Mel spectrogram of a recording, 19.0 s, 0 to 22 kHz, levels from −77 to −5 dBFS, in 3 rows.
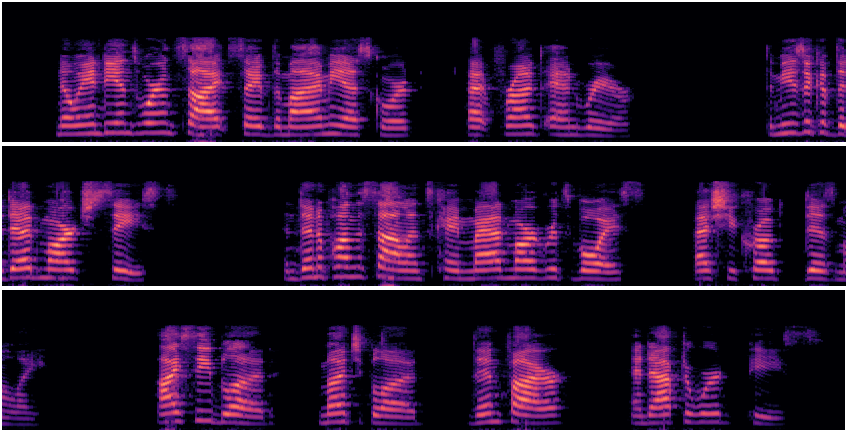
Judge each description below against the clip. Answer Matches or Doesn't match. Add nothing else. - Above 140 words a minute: Doesn't match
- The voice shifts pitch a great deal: Doesn't match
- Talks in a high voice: Matches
